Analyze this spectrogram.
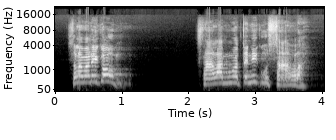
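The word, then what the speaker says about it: السلام علیکم: " Assalamualaikum." Apakah ada tamu seperti itu? Apakah jumlahnya banyak? " Assalamualaikum." Sapaan seperti itu salah. Itu 'al' bertemu 'sin'. Dibaca sebagai 'as'.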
